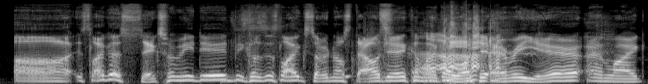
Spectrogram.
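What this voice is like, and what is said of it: Imitates another person's voice. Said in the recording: “I'll do Jerry ... how spot on was my impression? ... Not very good.”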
